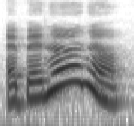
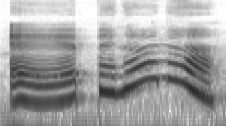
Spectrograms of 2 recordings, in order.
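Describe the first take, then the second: First: Said in the usual way. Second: Slow, stretched teacher reading of a banana; slow demo for pupils; slow model reading. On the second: Shown as a demonstration. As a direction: draw out a banana for repeating. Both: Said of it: "حرف صامت خلينا قبل A".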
